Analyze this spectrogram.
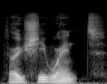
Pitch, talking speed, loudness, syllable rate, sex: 95 Hz, 170 wpm, -14 LUFS, 3.3 syllables/s, male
